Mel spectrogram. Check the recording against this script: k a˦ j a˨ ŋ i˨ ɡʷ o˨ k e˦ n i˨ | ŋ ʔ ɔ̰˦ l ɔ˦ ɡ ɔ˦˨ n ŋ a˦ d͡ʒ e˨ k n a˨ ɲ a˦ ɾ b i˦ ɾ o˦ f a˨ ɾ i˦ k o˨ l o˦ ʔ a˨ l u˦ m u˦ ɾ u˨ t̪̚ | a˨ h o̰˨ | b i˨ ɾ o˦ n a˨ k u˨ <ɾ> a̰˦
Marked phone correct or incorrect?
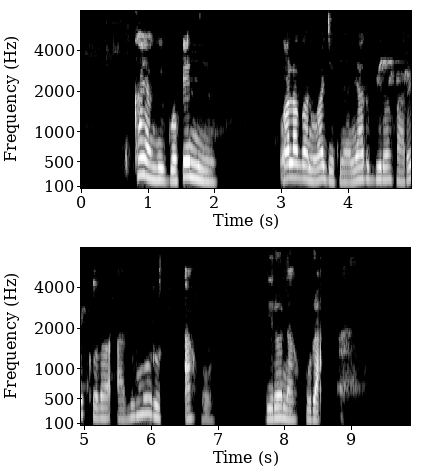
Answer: correct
